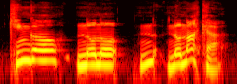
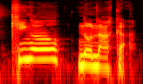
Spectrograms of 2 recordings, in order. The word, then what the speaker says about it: Kingo Nonaka: No, let me say that again because that's forgive me. I don't speak Japanese, so all these pronunciations are sort of new for me. I think it's Kingo Nonaka.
